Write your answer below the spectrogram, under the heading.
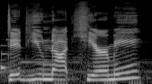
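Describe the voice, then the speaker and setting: A woman's voice: a little high, fairly bright tone, heavily acted. A woman playing a domineering, gloating female villain in a video game, speaking with taunting condescension. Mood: imperious. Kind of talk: anime-style video game acting.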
